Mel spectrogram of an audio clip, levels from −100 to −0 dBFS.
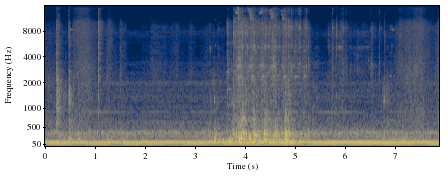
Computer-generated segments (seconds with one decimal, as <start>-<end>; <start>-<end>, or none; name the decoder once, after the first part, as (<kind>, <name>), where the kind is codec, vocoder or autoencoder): none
